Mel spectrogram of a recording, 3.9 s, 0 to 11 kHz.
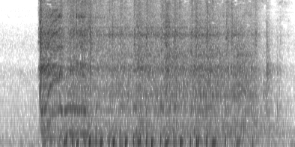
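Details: Duromax 18hp single-cylinder engine with upgraded intake, started with the air filter removed; catches with a sharp burst, chugs unevenly about three seconds then dies, won't hold idle; cause unconfirmed.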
